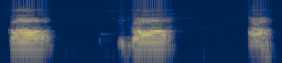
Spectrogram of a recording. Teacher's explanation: इन तीनों का उच्चारण करने के बाद हकार की ध्वनि नहीं होती है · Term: अल्प प्राण वर्ण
